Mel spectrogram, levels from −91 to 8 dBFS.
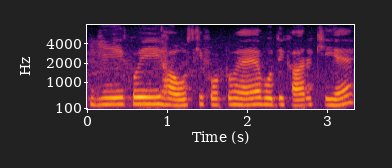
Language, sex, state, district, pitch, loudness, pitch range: Hindi, female, Haryana, Jhajjar, 225 Hz, -15 LUFS, 210-230 Hz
